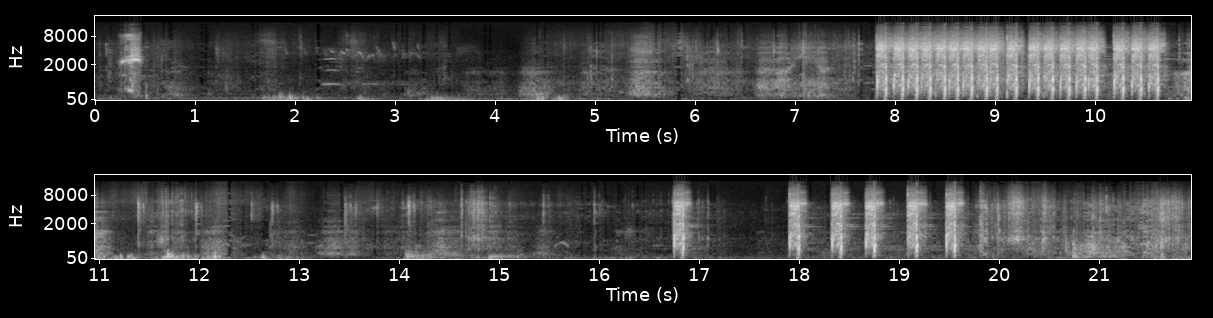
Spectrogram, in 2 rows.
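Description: Airsoft electric rifle (Amoeba AM-014 Honey Badger) firing a full-auto burst of about three seconds, a fast run of rapid clicks. Near the end comes a single shot, then a quick string of about seven semi-auto shots, roughly three or four a second.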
